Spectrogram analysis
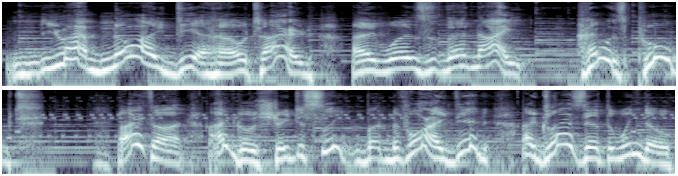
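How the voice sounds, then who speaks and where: A woman's voice: mid-range voice, huge pitch swings, measured pace, warm tone, soft background music. A woman voicing an eager, rambling male clown on the witness stand in a video game, stumbling over phrases. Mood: storytelling. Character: chatty, eager male circus clown witness fond of bad jokes.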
